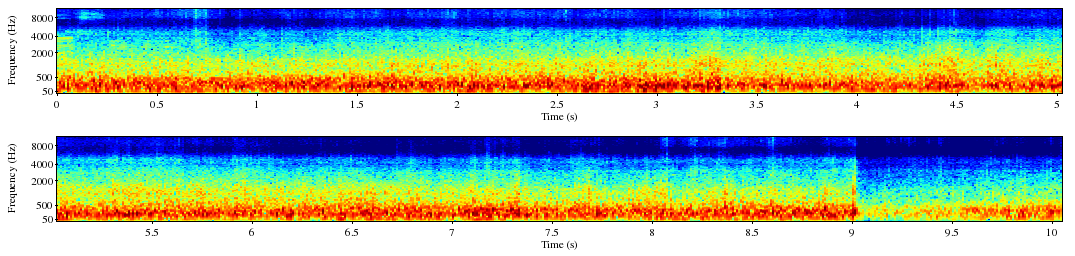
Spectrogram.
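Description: Wind buffeting the microphone of a handlebar-mounted camera, mixed with tyre noise from a mountain bike rolling along an asphalt road. The noise drops suddenly about nine seconds in, then builds again.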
